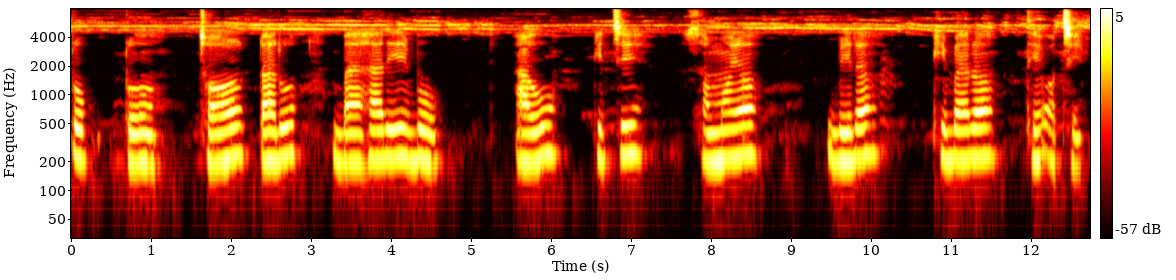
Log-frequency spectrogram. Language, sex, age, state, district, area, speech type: Odia, female, 45-60, Odisha, Koraput, urban, spontaneous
